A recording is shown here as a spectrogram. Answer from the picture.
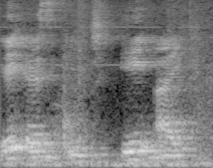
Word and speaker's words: Ashai: It should be ASHAI, not IE.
